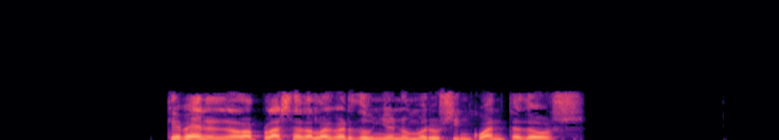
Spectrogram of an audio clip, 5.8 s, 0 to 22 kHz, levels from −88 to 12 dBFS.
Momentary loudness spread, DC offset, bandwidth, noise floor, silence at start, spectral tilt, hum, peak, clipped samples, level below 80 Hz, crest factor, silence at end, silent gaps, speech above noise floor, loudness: 6 LU; under 0.1%; 8 kHz; under -90 dBFS; 1.25 s; -4.5 dB/octave; none; -2 dBFS; under 0.1%; -62 dBFS; 18 dB; 1.5 s; none; over 74 dB; -16 LUFS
